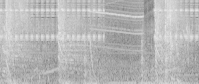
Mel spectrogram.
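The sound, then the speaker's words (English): A smart bomb explodes in a video game as a dense electronic crash with repeated harsh bursts and descending sweeping tones, over continuous loud game noise. “I use a smart bomb there,”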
